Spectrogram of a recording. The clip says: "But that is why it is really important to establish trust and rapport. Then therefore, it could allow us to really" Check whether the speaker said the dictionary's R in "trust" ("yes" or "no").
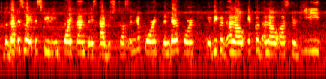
no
